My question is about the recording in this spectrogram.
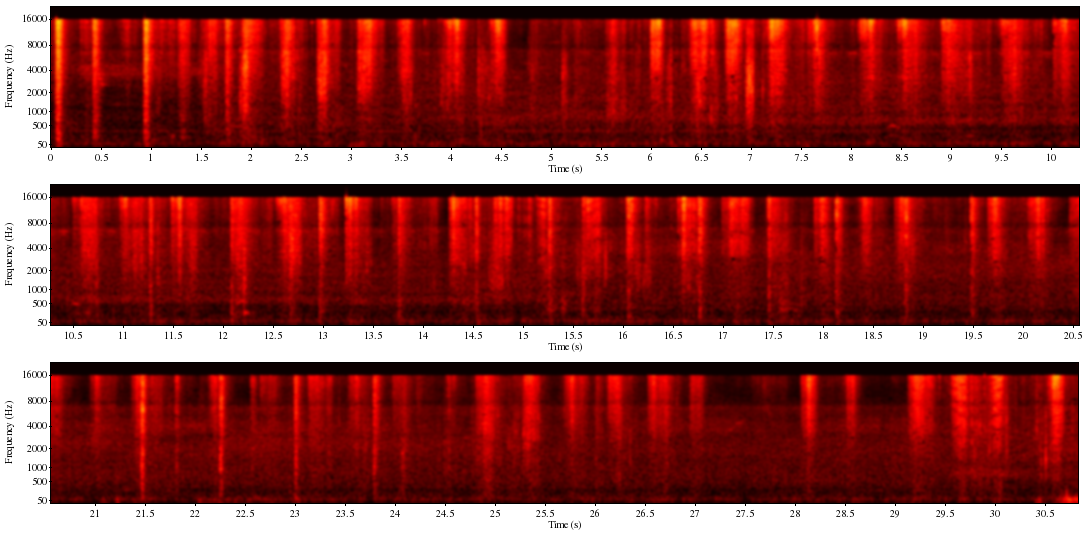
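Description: Short scraping strokes of hand tools on the dirt and grass of a yard being cleared, several a second at an uneven pace.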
